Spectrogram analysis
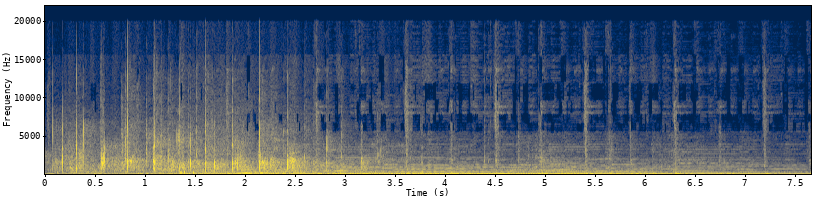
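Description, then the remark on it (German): Audience applause: a dense burst of many hands clapping that thins over several seconds into scattered, irregular claps, with a steady low humming tone underneath. “Jetzt war nochmal eine Ansage, oder? Applaus!”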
